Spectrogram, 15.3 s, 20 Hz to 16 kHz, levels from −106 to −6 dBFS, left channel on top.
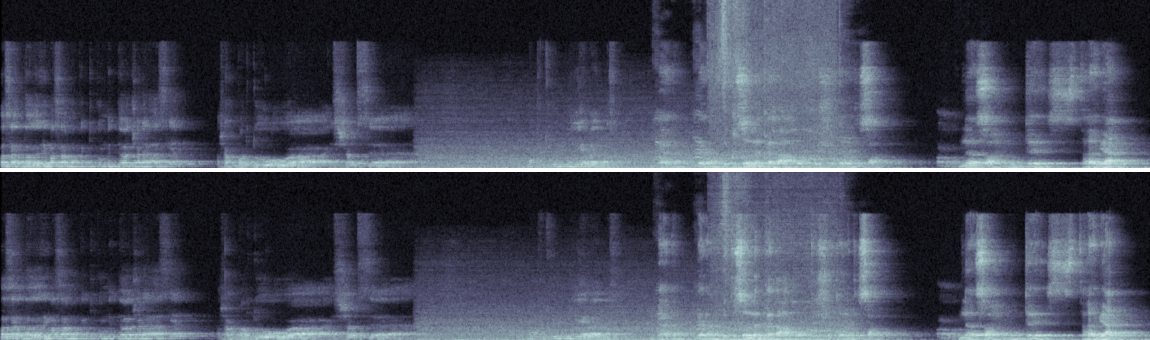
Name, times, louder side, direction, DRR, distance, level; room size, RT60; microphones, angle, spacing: voice 1, 0.0-2.4 2.9-5.6 6.7-8.3 12.5-12.8 13.3-13.4, equal, 75° left, -3 dB, 1.0 m, -29 dB
sound 1, 5.5-11.4, equal, ahead, 1.3 m, -35 dB
voice 2, 8.6-11.7 12.8-14.8, equal, 35° right, -2 dB, 0.5 m, -24 dB
Cough, 8.7-11.6, left 3 dB, 55° left, 0.6 m, -35 dB
4.6 x 2.5 x 3.5 m, 1.4 s
head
